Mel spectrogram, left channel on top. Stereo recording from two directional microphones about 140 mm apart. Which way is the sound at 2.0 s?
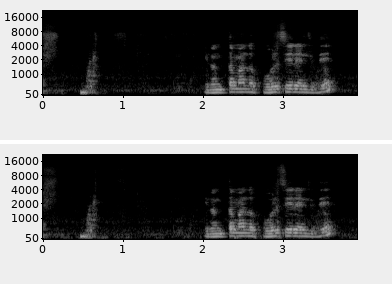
20° right (ahead or behind).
